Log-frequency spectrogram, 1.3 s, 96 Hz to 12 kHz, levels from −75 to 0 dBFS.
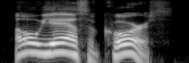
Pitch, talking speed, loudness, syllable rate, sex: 175 Hz, 190 wpm, -16 LUFS, 5.0 syllables/s, male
